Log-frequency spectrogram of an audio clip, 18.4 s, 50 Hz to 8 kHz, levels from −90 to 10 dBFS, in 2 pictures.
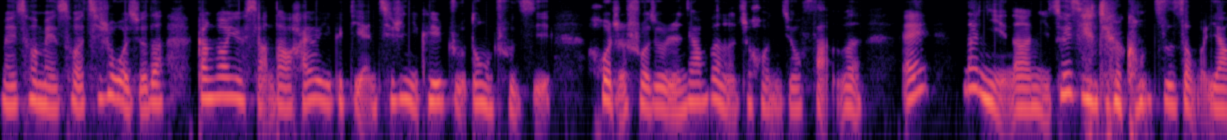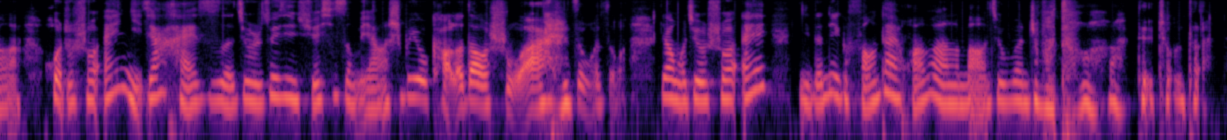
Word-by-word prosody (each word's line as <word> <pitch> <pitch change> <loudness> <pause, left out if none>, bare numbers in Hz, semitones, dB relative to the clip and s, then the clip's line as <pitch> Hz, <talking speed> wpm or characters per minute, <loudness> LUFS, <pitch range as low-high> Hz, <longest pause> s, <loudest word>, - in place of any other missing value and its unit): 没 180 -3 -1
错 205 +3 -1
没 180 -4 +1
错， 175 +1 -2
其 210 +6 -3
实 250 - -1
我 220 - +3
觉 155 0 -2
得 195 +2 -1 0.2
刚 230 -1 +2
刚 240 +1 +1
又 225 - +1
想 205 - -4
到， 175 -1 -1
还 190 +3 -3
有 215 - -1
一 200 - 0
个 195 - -5
点， 175 -2 -4
其 205 +3 -3
实 220 - -1
你 195 -4 0
可 205 - -3
以 195 - +5
主 200 - -7
动 190 -4 -2
出 - - -8
击， - - -6 0.3
或 215 - +3
者 - - -3
说 180 - -1
就 170 0 0
人 155 - -1
家 195 +2 -1
问 210 0 -2
了 - - -5
之 190 - -6
后 180 -1 -7
你 - - -9
就 160 - -6
反 165 - -5
问： 170 0 -3 0.3
“哎， 245 +10 0 0.2
那 330 +1 -1
你 215 -8 +3
呢？ 165 0 +1
你 165 0 -3
最 270 +1 +1
近 230 -6 +3
这 190 -1 +1
个 195 - +5
工 185 +2 -1
资 190 -2 -1
怎 - - 0
么 - - -10
样 165 -2 0
啊？” - - -5 0.2
或 - - +5
者 190 0 -3
说： 205 +1 -1
“哎， 235 +6 -1
你 210 -8 +2
家 230 +1 +2
孩 180 -8 0
子， 200 -3 -1
就 205 +3 +1
是 190 - +2
最 240 +5 0
近 230 -2 +1
学 200 -2 -1
习 210 +5 -3
怎 205 -5 -2
么 205 - -4
样？ 160 +3 -2
是 225 - -1
不 230 - -5
是 - - 0
又 220 -2 +5
考 210 - +3
了 - - +4
倒 195 -3 +8
数 180 - -3
啊？” - - +8 0.2
怎 185 0 -2
么 - - -9
怎 180 - -12
么， - - -17 0.2
要 230 -1 +4
么 200 - +3
就 205 0 +5
说： 215 +2 +2
“哎， 310 +9 +2 0.2
你 190 - -2
的 185 0 0
那 250 +2 0
个 220 - -2
房 200 - 0
贷 260 -1 +3
还 200 - -1
完 230 -7 +2
了 180 - +1
吗？” 180 -1 +1
就 195 +1 -1
问 200 0 -1
这 200 - +2
么 165 -3 +1
多， - - -2 0.5
这 210 - 0
种 210 +1 -5
的。 195 0 -6
195 Hz, 360 characters per minute, -29 LUFS, 185-220 Hz, 0.5 s, 倒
